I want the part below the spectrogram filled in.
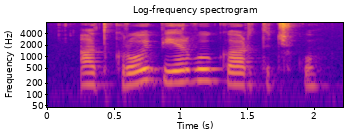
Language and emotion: Russian, neutral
